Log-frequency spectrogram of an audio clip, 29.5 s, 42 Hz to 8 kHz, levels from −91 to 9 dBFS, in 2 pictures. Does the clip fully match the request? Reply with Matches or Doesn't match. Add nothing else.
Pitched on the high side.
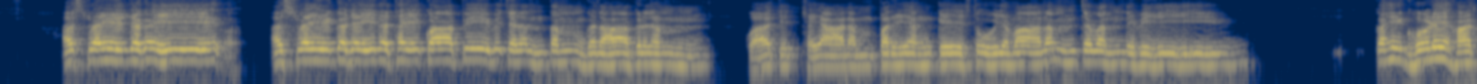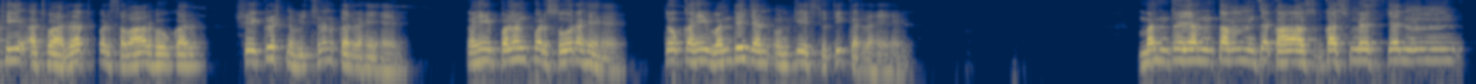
Doesn't match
